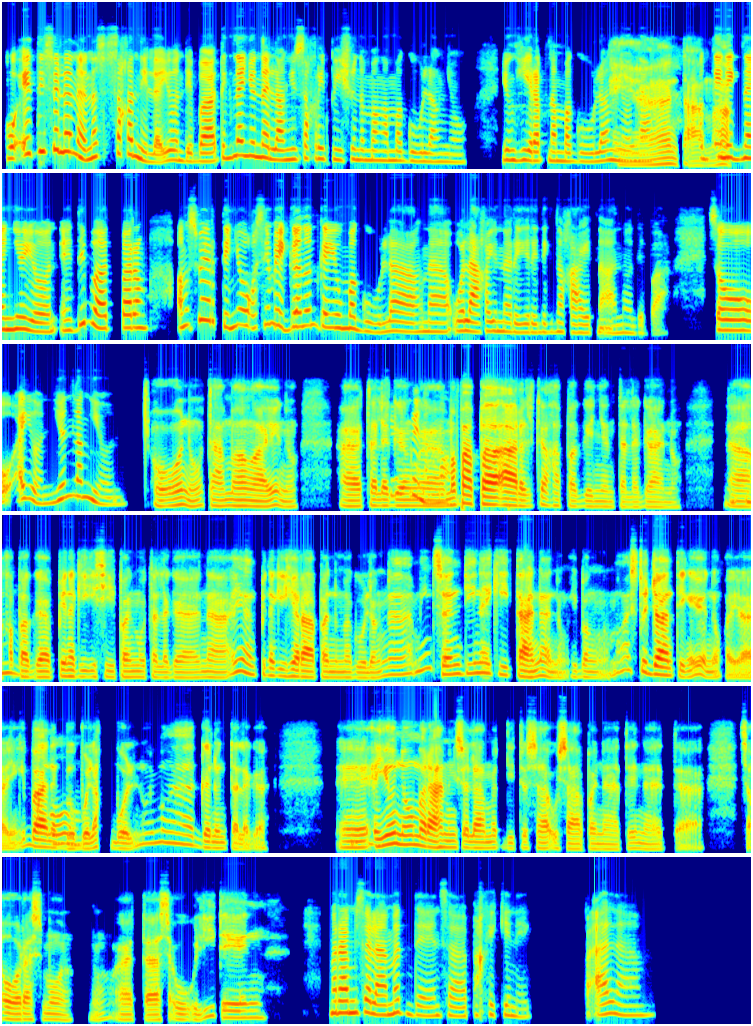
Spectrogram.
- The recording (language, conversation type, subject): Filipino, podcast, Ano ang ginagawa mo kapag nawawala ang motibasyon mo?
- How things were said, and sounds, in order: none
